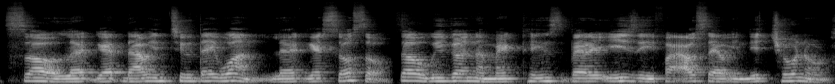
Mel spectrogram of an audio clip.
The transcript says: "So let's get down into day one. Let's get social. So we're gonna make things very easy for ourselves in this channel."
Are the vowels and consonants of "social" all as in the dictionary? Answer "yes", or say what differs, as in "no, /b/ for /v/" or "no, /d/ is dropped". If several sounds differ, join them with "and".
no, /s/ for /ʃ/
